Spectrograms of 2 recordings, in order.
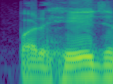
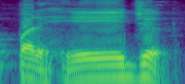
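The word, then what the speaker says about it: परहेज़: नीचे नुक्तो है गो, परहेज ना कहियो इसको बोलियो परहेज। जा ना बोलियो, बोलियो जा नुक्ते वाला जा, ऐसो बोलियो परहेज नुक्ते वाला।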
